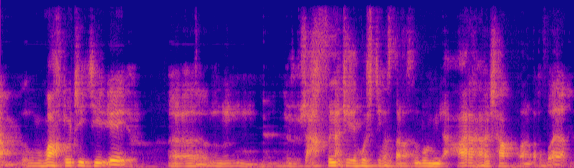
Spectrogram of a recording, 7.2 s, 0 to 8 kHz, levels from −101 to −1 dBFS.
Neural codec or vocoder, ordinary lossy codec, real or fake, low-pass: codec, 16 kHz, 1 kbps, FunCodec, trained on LibriTTS, 50 frames a second; none; fake; none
